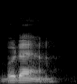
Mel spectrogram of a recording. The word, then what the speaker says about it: Boudin: Den mest populära är Boudin Blanc och stavas Boudin, men uttalas Boudin.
